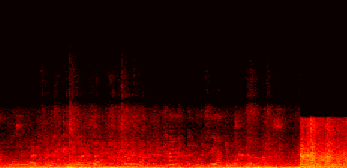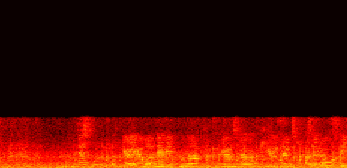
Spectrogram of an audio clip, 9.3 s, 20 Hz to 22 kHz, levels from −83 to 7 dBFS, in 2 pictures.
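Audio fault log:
4.0–9.26 s, input switched to a poorer device: the sound abruptly turns duller, with nothing above 6.5 kHz, a level change of around 5 dB and a faint new noise floor. Likely a change of microphone.
5.97 s and 8.25 s, damaged data in a compressed stream: brief blips where corrupted frames were misdecoded and the decoder resynchronised at the next intact frame.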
